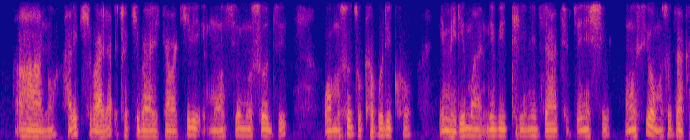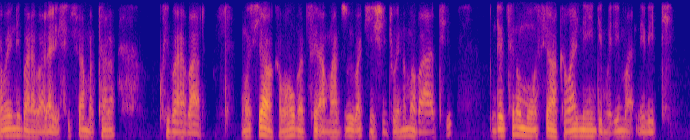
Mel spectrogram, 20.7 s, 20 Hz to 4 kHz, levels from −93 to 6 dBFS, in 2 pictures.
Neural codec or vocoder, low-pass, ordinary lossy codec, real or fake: codec, 24 kHz, 6 kbps, HILCodec; 3.6 kHz; Opus, 16 kbps; fake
